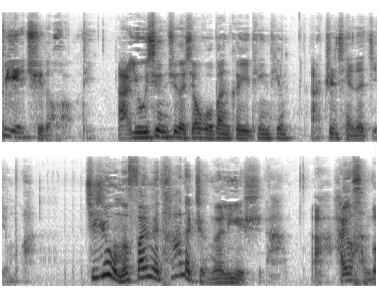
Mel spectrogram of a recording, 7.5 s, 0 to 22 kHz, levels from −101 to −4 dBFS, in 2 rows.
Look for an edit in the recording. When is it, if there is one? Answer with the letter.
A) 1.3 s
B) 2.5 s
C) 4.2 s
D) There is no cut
D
